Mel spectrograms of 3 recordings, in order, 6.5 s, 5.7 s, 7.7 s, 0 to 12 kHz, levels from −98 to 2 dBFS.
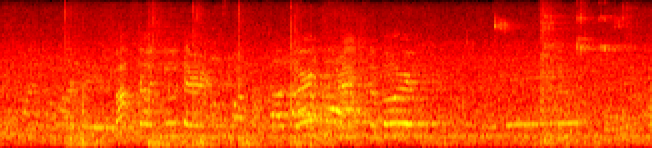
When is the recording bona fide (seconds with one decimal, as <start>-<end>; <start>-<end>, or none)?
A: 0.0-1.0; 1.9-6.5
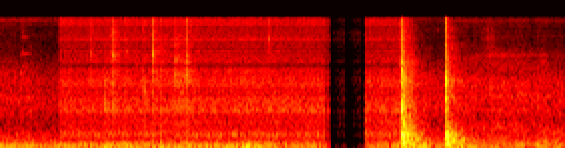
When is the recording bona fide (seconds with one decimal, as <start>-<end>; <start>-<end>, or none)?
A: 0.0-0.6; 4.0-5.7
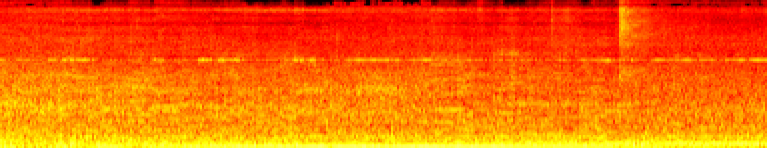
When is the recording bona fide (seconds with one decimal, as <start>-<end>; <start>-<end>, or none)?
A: 0.0-0.6; 3.3-4.3; 6.5-7.7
